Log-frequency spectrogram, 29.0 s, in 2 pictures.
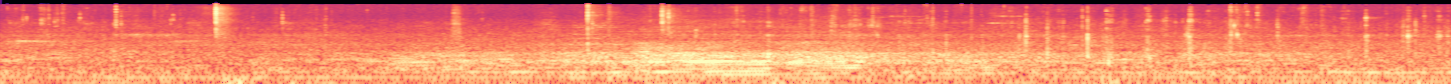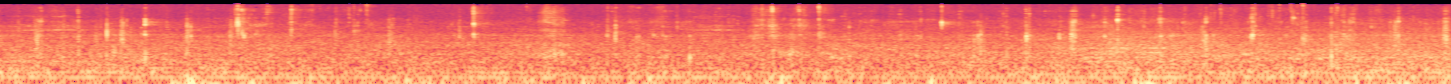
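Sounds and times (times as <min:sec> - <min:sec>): chewing and biting noodles: 0:06.4 - 0:19.4, 0:20.4 - 0:29.0.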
